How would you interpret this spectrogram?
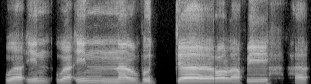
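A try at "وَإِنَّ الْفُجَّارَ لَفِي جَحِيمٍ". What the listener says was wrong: Jahim, Jahim, Hahim, Hahim. Jim dulu kan titiknya satu nih. Jahim. Emang numpuk ya bikin bingung. Itu Jahim ya, Mas.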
